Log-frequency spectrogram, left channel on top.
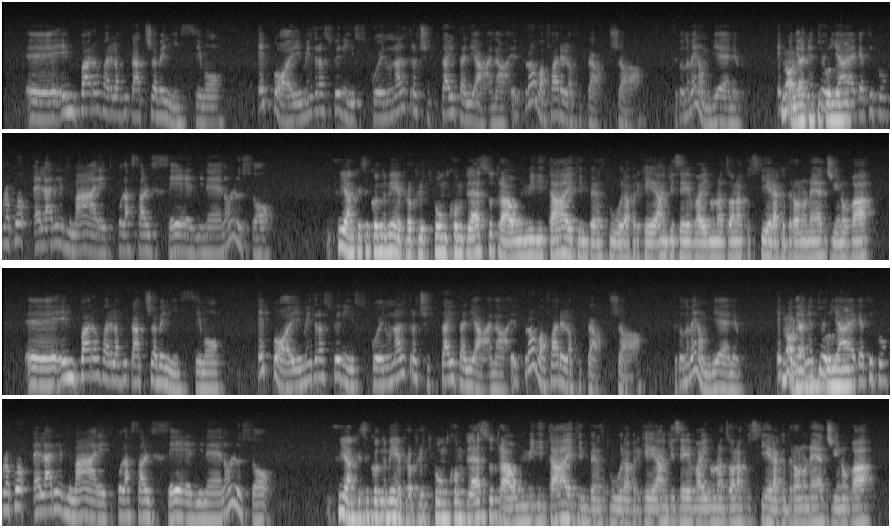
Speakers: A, on the right (about 65°); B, on the left (about 35°).
A: eh, e imparo a fare la focaccia benissimo. E poi mi trasferisco in un'altra città italiana e provo a fare la focaccia. Secondo me non viene. E
B: No,
A: quindi
B: neanche
A: la mia teoria
B: secondo me.
A: è che tipo proprio è l'aria di mare, tipo la salsedine, non lo so.
B: Sì, anche secondo me è proprio tipo un complesso tra umidità e temperatura, perché anche se vai in una zona costiera che però non è a Genova,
